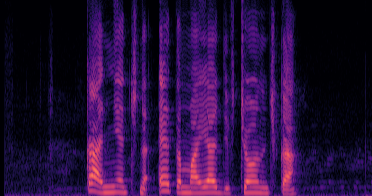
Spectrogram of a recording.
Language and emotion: Russian, positive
